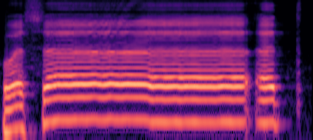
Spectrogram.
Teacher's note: یہاں پر ساءت یہاں پر بھی مد متصل ہے، 4 الف کی مقدار کے برابر کھینچ کر پڑھیں گے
